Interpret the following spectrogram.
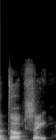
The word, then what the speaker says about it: Dubb C: Dupsi, bueno, tiene dos significados, o sea, Dupsi es las iniciales en inglés de Dove, de la W, y la C, de White Chocolate, ¿verdad? Okay. Entonces, pues, se pronuncia Dove C.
